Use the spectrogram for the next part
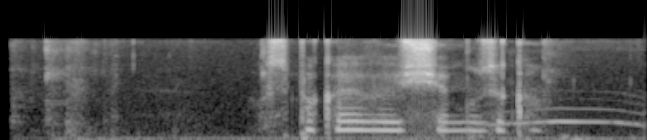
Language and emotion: Russian, neutral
